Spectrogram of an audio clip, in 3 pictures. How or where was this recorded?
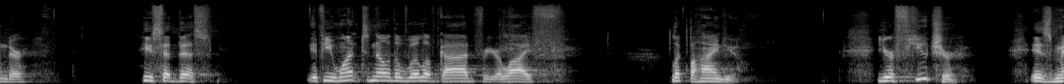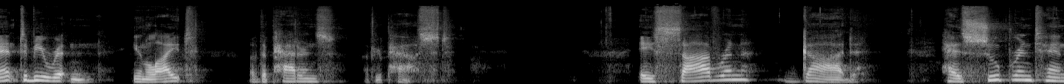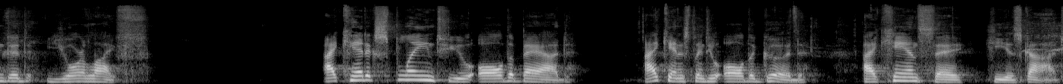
large echoing room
